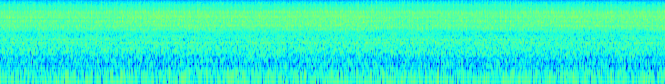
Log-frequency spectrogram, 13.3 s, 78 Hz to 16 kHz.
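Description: Ford 4.0-litre SOHC V6 idling steadily, heard from the open engine bay.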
